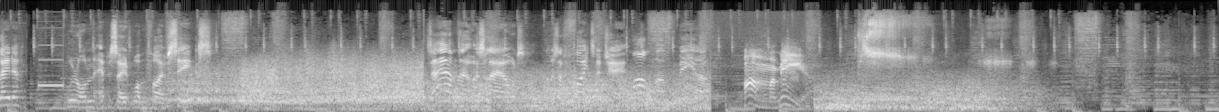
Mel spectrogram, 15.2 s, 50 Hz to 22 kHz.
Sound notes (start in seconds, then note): 0.4 off air beep; 1.4 jet engine; 12.4 soothing music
